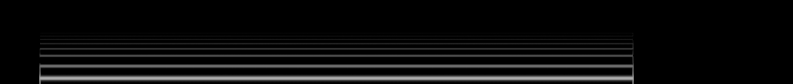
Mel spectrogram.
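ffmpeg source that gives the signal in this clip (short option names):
-f lavfi -i "aevalsrc='0.106*(1-4*abs(mod(287*t+0.25,1)-0.5))':d=5.93:s=44100"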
